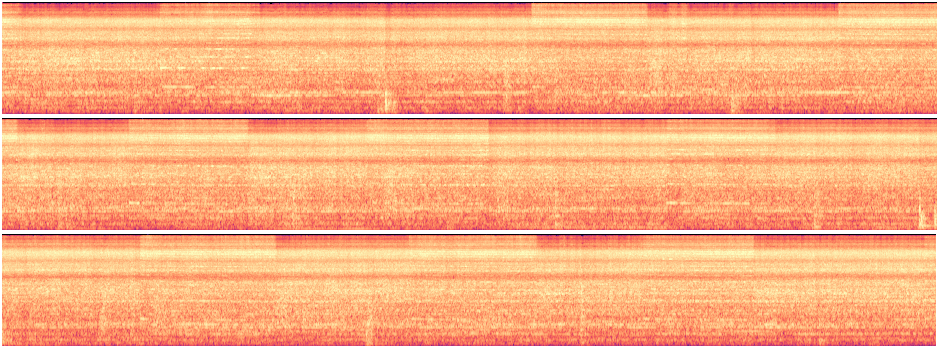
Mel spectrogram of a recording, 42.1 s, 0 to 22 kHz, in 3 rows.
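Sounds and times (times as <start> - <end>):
saw blade cutting wood: 0.0 - 42.0.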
